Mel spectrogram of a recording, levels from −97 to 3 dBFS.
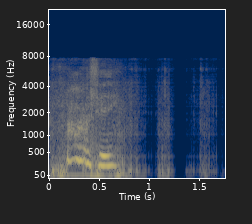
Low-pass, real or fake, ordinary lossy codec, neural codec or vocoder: none; fake; none; codec, 16 kHz, 4.8 kbps, FACodec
